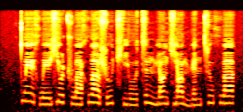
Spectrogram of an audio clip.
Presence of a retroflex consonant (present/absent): present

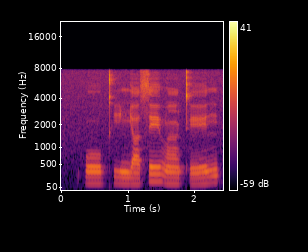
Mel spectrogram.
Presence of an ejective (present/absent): present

